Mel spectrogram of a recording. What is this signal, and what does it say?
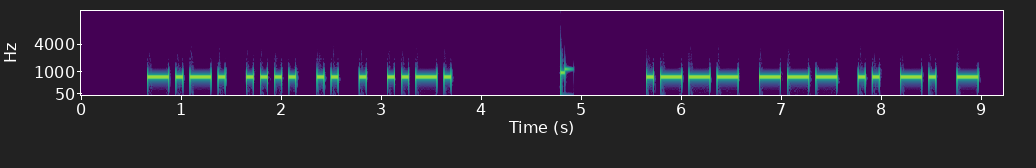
Morse code, heard as a keyed tone, about 17 wpm, 700 Hz. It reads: CHIEF JOINT
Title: Sets of 5 Words Encore - New Word Drill - 17wpm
